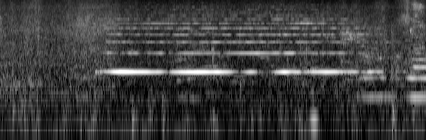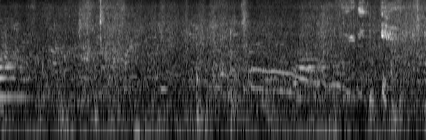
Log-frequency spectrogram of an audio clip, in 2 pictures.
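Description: A train horn sounds one long steady note for about two and a half seconds, followed by a short lower note, heard from inside a crowded train carriage over a low rumble.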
